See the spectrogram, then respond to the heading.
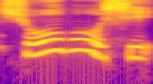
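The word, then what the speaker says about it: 消防士: 그래서 일본은 소방관을 소방사라고 하고 발음은 쇼보시 이렇게 돼요.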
